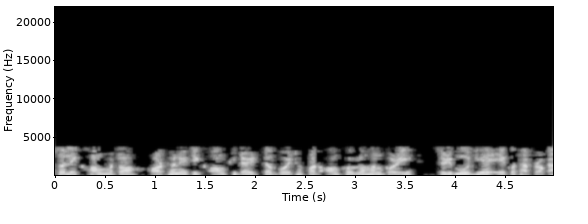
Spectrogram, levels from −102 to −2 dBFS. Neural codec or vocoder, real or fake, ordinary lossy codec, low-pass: none; real; none; 3.6 kHz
